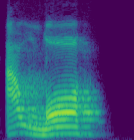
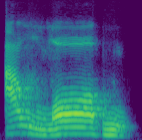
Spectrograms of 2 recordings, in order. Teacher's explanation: a di situ harus tipis dengan tersenyum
